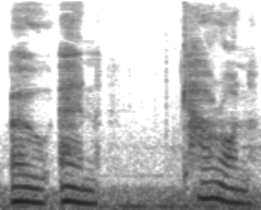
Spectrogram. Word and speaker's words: Charon: Only you're pronouncing... It was C-H-A-R-O-N. Charon, the ferryman of the dead.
